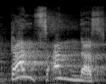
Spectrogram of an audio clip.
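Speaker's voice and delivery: "Ganz anders" cried high and loud, falling at the end; loud insistence. Acted. Heinrich insists to the Marchioness about Bertha: loud, high "Ganz anders". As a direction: shout "Ganz anders" high with a hard fall.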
